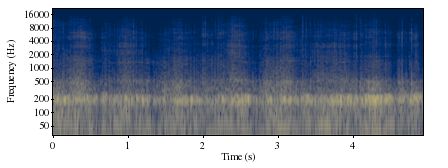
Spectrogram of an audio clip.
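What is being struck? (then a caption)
Metal mesh microphone grille. Fingertips and nails scratch the top of the hollow metal mesh grille on a silver condenser microphone. The result is a steady, muffled rumbling scrape, heavy in the low end with a droning tone around 170–200 Hz. It swells and dips slightly in loudness without distinct separate hits.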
